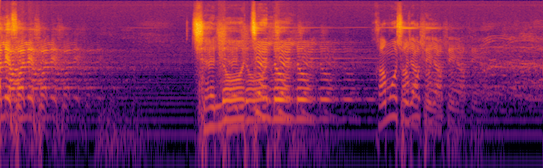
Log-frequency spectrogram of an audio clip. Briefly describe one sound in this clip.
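A young man sings into a microphone, heard through loudspeakers with echo.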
